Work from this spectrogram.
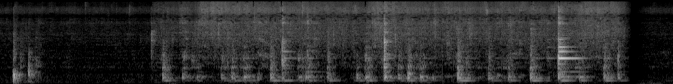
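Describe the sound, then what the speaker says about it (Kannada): Onions stirred in a pan with salt and turmeric, a soft sizzle under a run of rhythmic scraping strokes of a spoon against the pan, starting after a quiet opening and cutting off abruptly near the end. "ಉಪ್ಪು, ಅರಿಶಿನ ಇವಾಗ ಹಾಕೊಂಡ್ರೆ ಈರುಳ್ಳಿ ಜೊತೆ ಚೆನ್ನಾಗಿ ಬೇಯುತ್ತೆ"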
